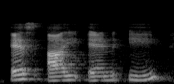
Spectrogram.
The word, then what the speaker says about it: sine: There are 3 ratios which are most commonly used are sine, S-I-N-E, in short written as S-I-N, still pronounced as sine, is defined as length of perpendicular upon the length of hypotenuse.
